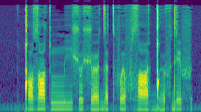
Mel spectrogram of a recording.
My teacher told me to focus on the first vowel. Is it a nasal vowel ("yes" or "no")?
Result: no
